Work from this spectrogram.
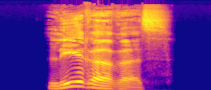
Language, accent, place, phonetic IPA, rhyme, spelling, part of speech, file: German, Germany, Berlin, [ˈleːʁəʁəs], -eːʁəʁəs, leereres, adjective, De-leereres.ogg
- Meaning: strong/mixed nominative/accusative neuter singular comparative degree of leer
